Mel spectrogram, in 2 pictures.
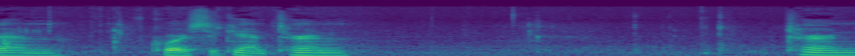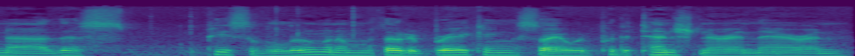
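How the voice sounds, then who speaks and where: A man's voice: medium pitch, a little hiss or hum. A man, a hobby lock picker, casually showing his collection to camera at home, rambling with lots of fillers and restarts. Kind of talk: casual show-and-tell.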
